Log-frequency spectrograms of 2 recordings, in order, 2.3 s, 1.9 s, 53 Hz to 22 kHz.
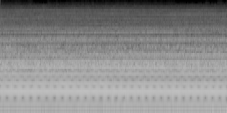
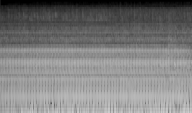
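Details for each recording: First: Vespa Ciao moped with brand-new, never-run replacement engine and new exhaust, ridden during break-in: steady, even buzzing two-stroke pulling cleanly under load, pitch climbing gently with revs, no misfire or knock; running healthy. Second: Vespa Ciao with a new engine, 43mm DR kit and new exhaust, at steady speed: uneven burbling four-stroking instead of a crisp ring, not reaching the power band; owner suspects the 50 jet is too big and needs about a 48.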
